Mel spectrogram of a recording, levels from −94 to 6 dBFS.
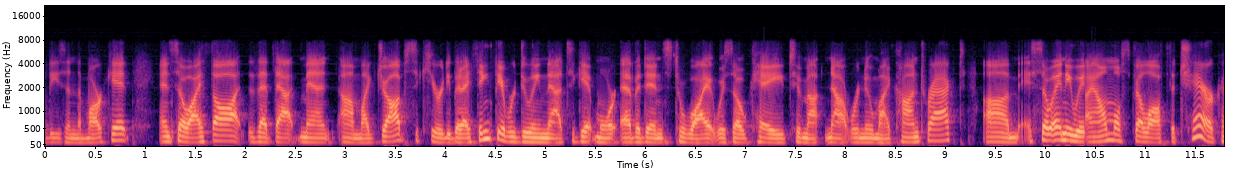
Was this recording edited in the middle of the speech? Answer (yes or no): yes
